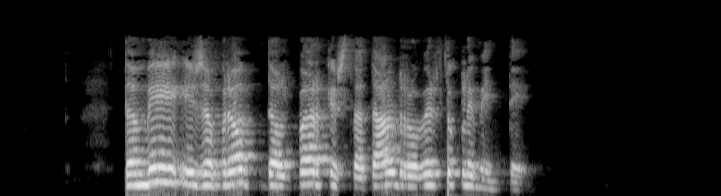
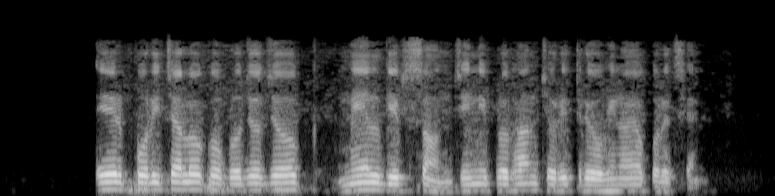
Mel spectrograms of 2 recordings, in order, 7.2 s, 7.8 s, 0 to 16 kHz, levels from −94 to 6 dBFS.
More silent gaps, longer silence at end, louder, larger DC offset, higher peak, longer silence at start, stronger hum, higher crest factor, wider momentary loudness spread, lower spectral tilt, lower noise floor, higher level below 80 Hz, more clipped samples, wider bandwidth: neither; first, 2 s vs 0.8 s; first, -12 LUFS vs -18 LUFS; neither; about the same, -2 dBFS vs -2 dBFS; first, 1.25 s vs 0.95 s; neither; about the same, 14 dB vs 16 dB; first, 12 LU vs 9 LU; about the same, -6.5 dB/octave vs -6 dB/octave; about the same, under -90 dBFS vs under -90 dBFS; about the same, -54 dBFS vs -56 dBFS; neither; about the same, 7.6 kHz vs 7.8 kHz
